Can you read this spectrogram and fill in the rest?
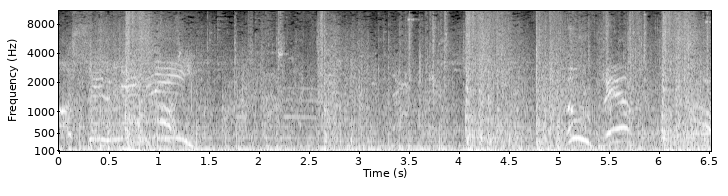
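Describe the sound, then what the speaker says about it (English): Bursts of gunfire in Red Dead Redemption, rapid overlapping shots and ricochet-like whistles in a busy firefight, with voices talking over the shooting. "Why are they all shooting at me?"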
